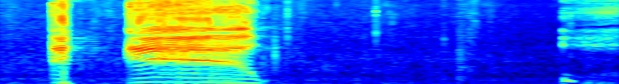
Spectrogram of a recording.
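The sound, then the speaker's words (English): A loud, nasal duck quack rings out in one sustained burst, framed by a couple of short sharp clicks or blips, with no talking. “What the duck?”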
